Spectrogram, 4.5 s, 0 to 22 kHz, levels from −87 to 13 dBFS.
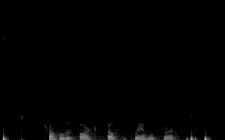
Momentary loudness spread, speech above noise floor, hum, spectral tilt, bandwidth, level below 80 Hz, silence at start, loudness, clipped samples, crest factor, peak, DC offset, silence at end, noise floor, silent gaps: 16 LU; 42 dB; none; -12 dB/octave; 4.3 kHz; -72 dBFS; 0.05 s; -39 LUFS; under 0.1%; 26 dB; -12 dBFS; under 0.1%; 0.35 s; -82 dBFS; none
